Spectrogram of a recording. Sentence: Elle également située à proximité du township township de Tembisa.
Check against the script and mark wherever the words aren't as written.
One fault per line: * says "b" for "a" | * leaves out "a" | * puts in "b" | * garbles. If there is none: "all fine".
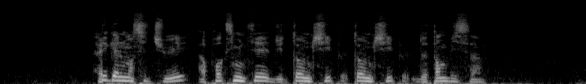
all fine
